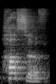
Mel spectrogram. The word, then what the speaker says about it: hussif: First up, hussif is an archaic pronunciation of housewife.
